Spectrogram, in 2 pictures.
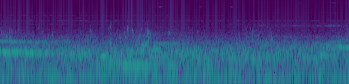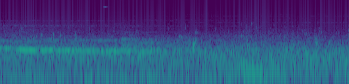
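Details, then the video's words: Underwater whale singing, a drawn-out tonal moan that rises briefly and then slides slowly downward, with shorter low groans before and after against constant bubbling water noise. "O CANTO RELAXANTE DAS BALEIAS"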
